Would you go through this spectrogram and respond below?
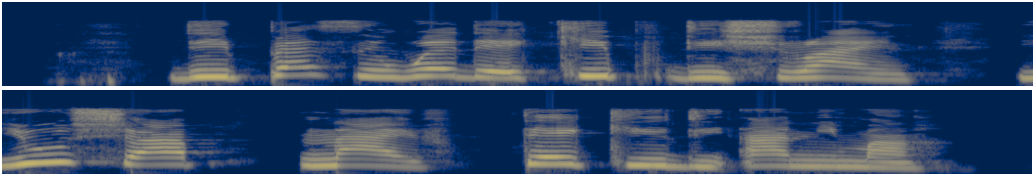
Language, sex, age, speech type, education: Nigerian Pidgin, female, 15-29, spontaneous, tertiary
